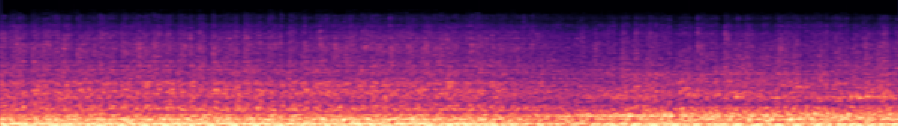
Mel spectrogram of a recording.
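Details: Super Late Model race car engine after the oil pump was realigned with the engine and the belt tension reduced, fixing a shredded oil pump belt: a loud, deep idle with a steady lope and no belt squeal or slap; normal running.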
